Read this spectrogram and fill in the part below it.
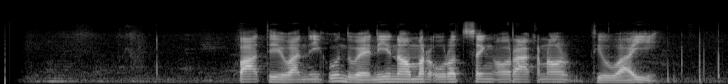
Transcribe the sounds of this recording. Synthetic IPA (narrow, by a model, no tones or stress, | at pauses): pad̪̥e̤wanikund̪uwɛninɔmərṵɾʊt̪̚sɪŋoɾakənɔd̪̥e̤wai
